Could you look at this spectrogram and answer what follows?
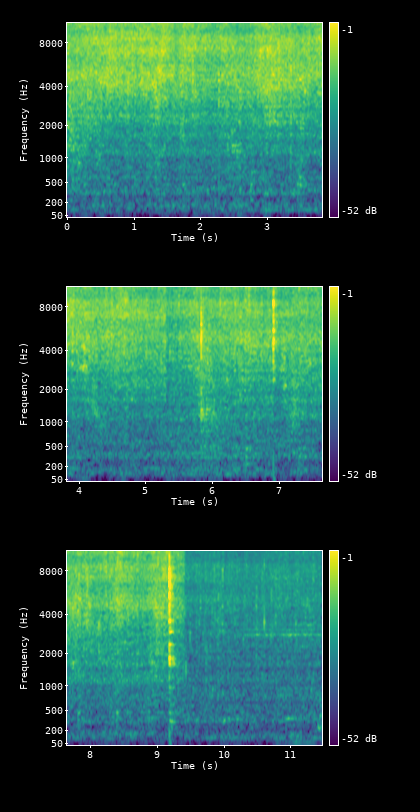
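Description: Tomatoes sauté with potatoes in a hot pan, a loud, dense, unbroken sizzle lasting throughout, punctuated by a few sharp utensil knocks near the end, close by with no voices.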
